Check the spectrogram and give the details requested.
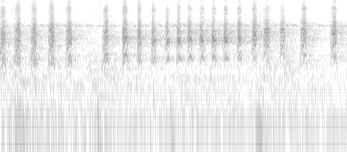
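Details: A banana spiderhunter sings as a lure to prompt other birds: rapid strings of piercing high chips, a short pause near one second, then a brisk, steady series through to the end over a faint low hum.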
